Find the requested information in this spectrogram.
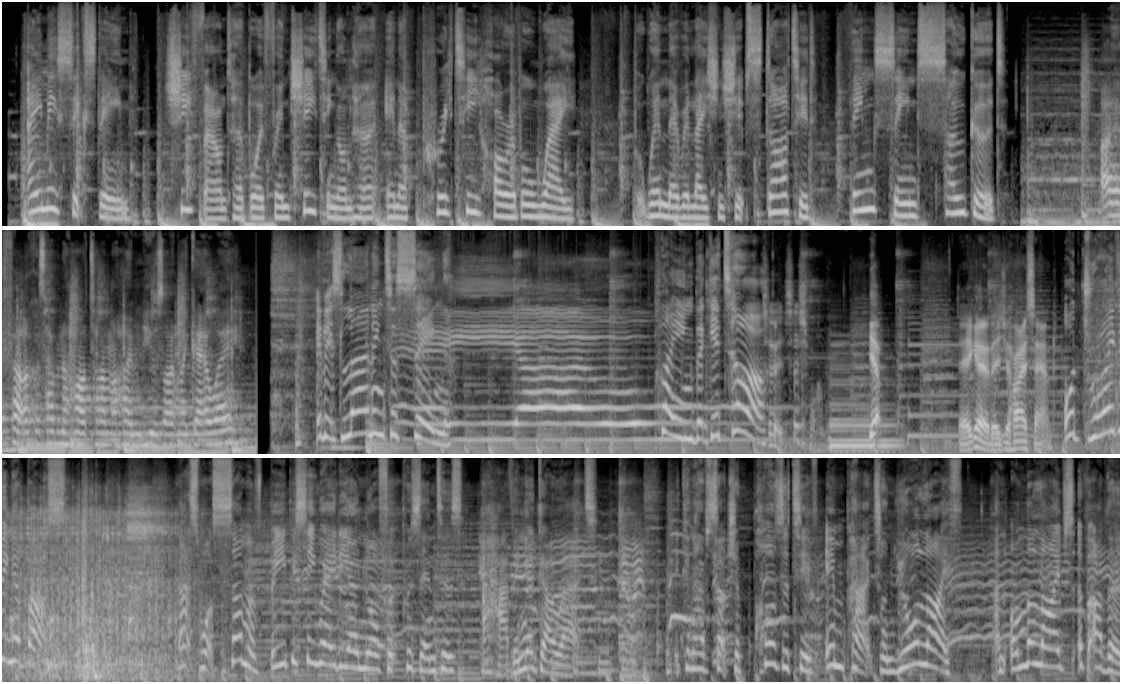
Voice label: english female voices british accent

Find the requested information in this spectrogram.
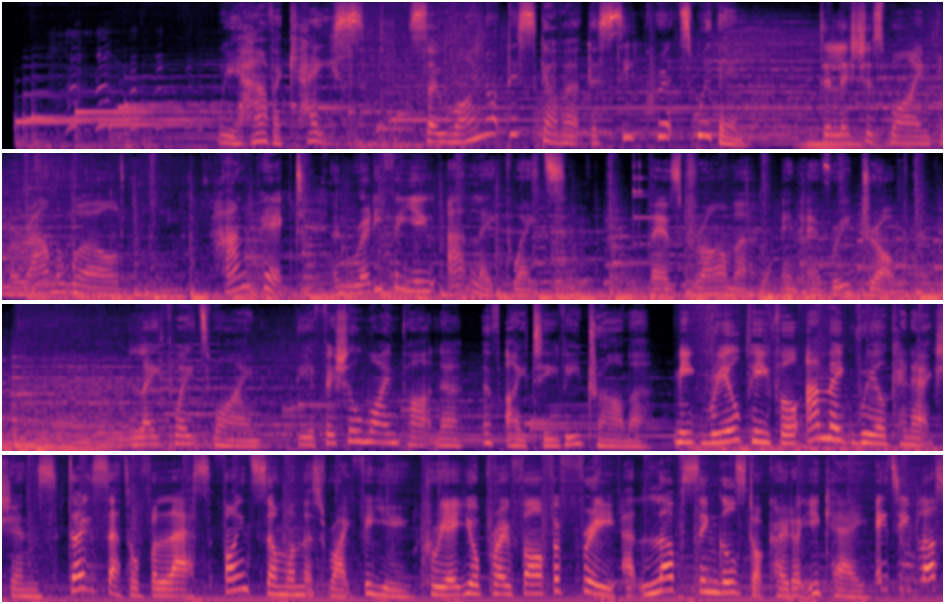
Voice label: commercial, english female voices british accent

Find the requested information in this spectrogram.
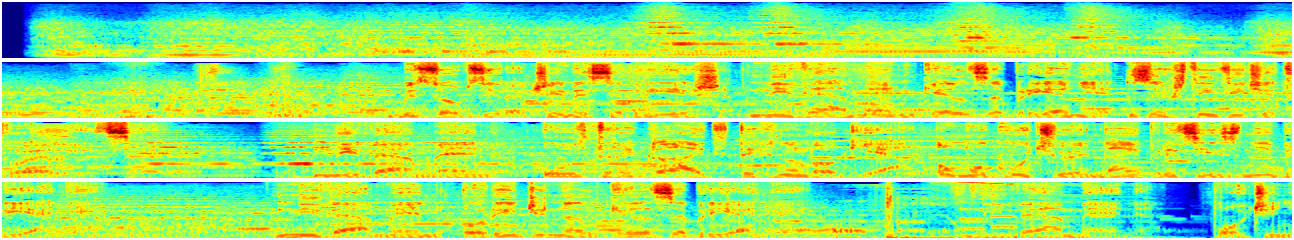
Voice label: crotian voices

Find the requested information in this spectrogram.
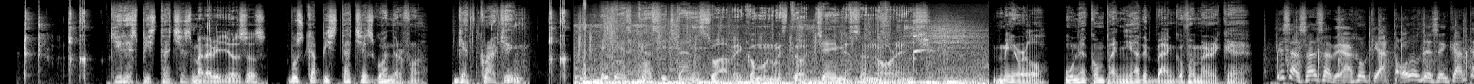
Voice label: commercial, spanish male voices

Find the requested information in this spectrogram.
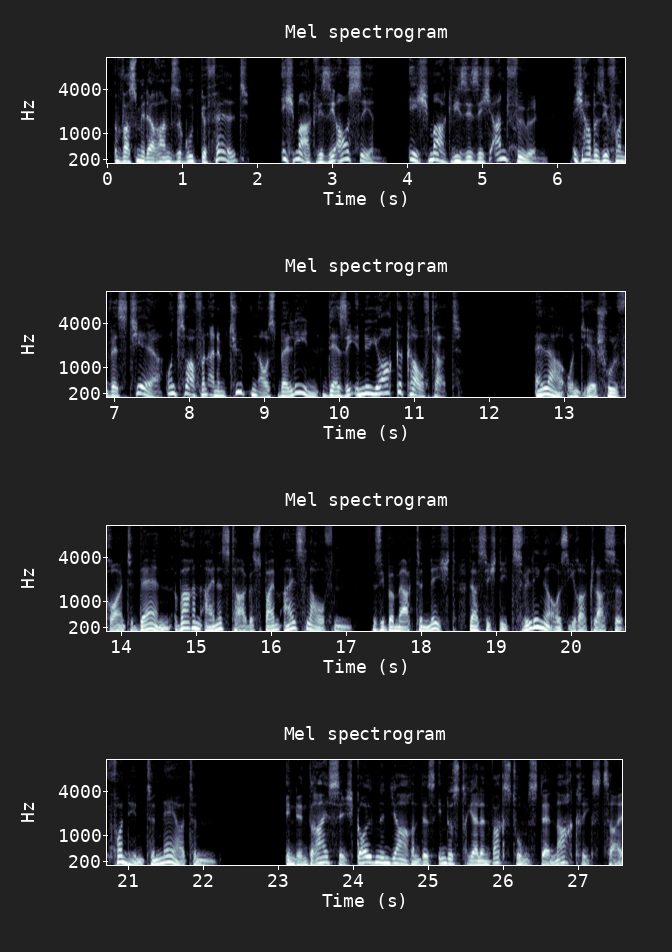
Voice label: german, german male voices

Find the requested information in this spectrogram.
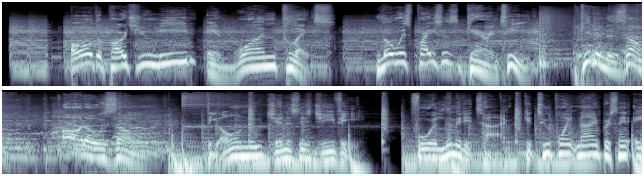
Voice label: commercial, english male voices american accent

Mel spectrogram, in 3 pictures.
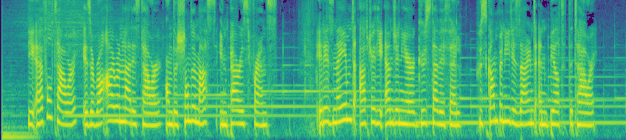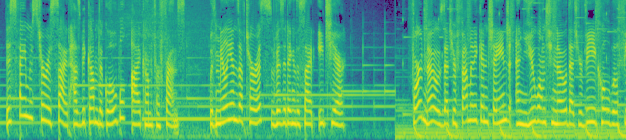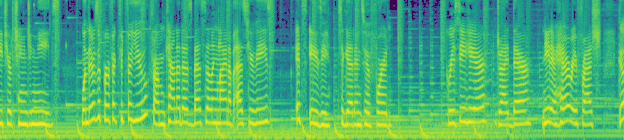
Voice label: english, english female voices french accent

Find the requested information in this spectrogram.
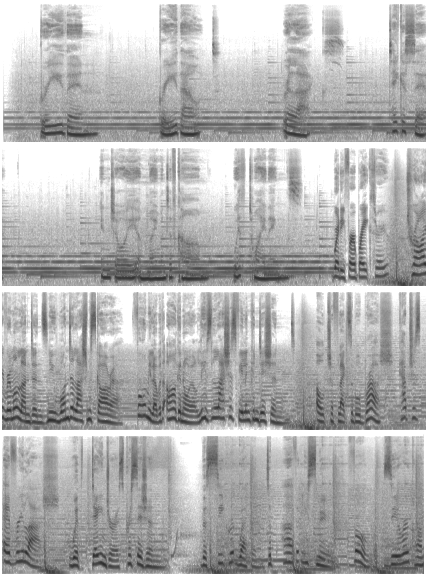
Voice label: commercial, english female voices british accent

